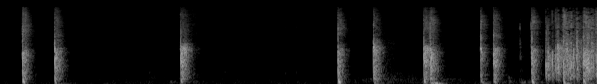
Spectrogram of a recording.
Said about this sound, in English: Can I get one of those slow claps that gets everyone else clapping?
